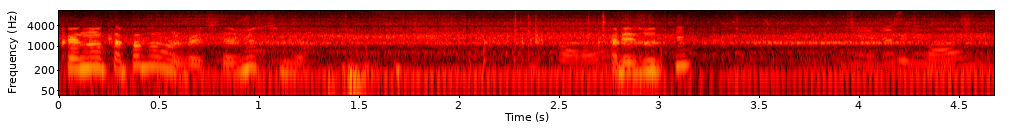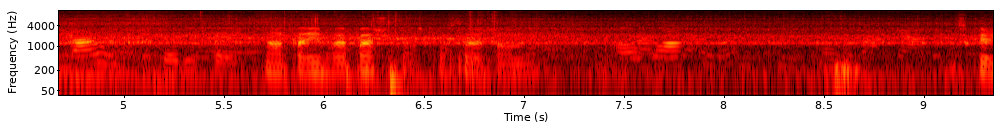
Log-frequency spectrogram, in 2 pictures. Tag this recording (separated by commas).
Speech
